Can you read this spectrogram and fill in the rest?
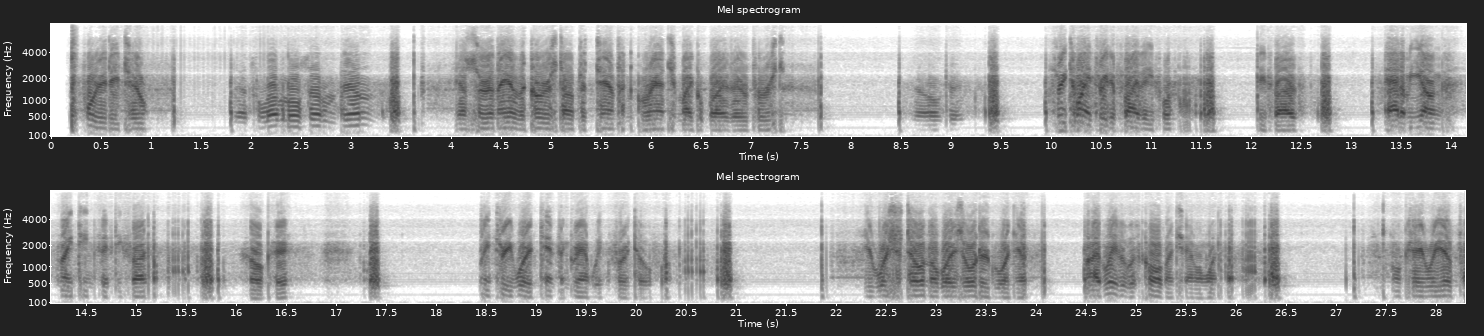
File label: Police Radio Communnications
